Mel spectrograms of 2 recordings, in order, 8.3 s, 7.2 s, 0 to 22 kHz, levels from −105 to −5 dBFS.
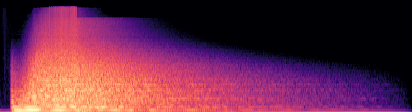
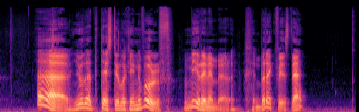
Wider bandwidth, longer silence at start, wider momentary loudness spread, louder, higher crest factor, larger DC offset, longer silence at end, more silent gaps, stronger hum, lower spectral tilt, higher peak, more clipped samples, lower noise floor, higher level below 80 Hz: about the same, 17 kHz vs 16.5 kHz; second, 0.25 s vs 0.75 s; about the same, 22 LU vs 21 LU; first, -14 LUFS vs -24 LUFS; about the same, 16 dB vs 20 dB; first, 0.6% vs under 0.1%; first, 3.7 s vs 1.15 s; neither; neither; about the same, -6.5 dB/octave vs -6 dB/octave; first, 0 dBFS vs -6 dBFS; neither; first, -62 dBFS vs -57 dBFS; first, -28 dBFS vs -52 dBFS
